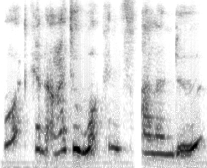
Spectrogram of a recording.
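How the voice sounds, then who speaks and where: A woman's voice: very high-pitched, lively intonation, normal speed, background noise, voice pushed up. A woman acting out a tender, earnest storybook character who coos and coaxes a shy creature, repeating herself. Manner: cooing, coaxing, repetitive.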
